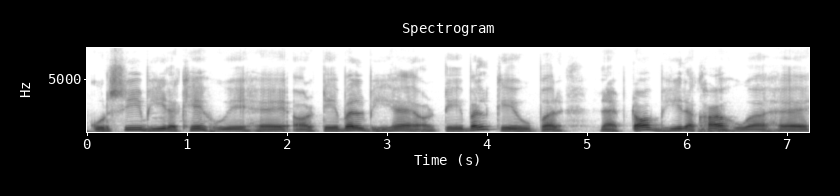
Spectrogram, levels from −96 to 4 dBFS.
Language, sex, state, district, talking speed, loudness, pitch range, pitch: Hindi, male, Jharkhand, Ranchi, 150 wpm, -18 LUFS, 135-175 Hz, 140 Hz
